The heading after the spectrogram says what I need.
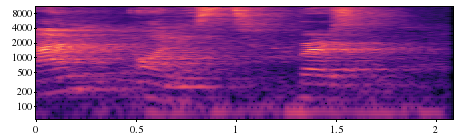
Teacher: although we have the word H, we don't produce the voiceless glottal fricative because the correspondence depends on the sound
